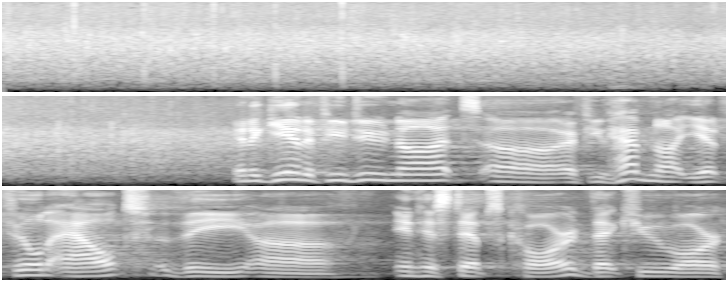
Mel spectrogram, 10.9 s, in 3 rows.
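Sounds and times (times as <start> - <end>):
audience applause welcoming guests at a gathering: 0.0 - 5.4
speech: 4.8 - 10.8.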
